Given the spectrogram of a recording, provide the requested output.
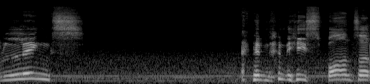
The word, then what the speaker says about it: Lynx: All I did was say Nyx instead of Lynx.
